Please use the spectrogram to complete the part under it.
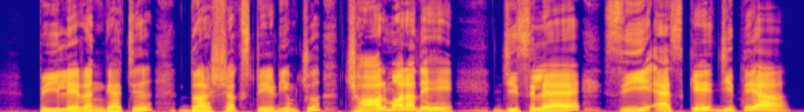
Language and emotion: Dogri, happy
